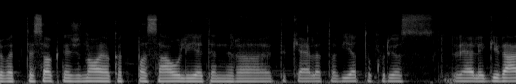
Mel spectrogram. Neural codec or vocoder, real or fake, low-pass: none; real; 10.8 kHz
